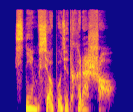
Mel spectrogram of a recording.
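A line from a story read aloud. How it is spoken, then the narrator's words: Whisper. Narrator (Russian): прошептала она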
